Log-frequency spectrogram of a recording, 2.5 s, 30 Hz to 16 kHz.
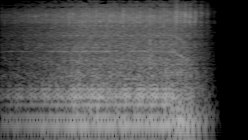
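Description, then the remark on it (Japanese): A car engine idles with a steady low rumble outside the prefectural police headquarters at 18:28 on Sunday, December 20, then is switched off abruptly about two seconds in, leaving silence. “アイドリングをしていた車のエンジンが切られ中から男が2人現れた”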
